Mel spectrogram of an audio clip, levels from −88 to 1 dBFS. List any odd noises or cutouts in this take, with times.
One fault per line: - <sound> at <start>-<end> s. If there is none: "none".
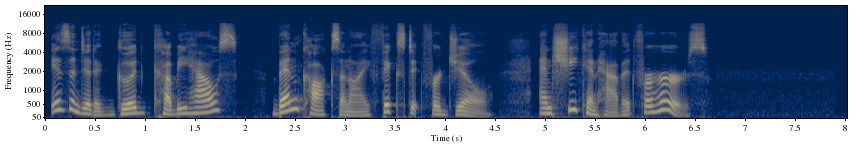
none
